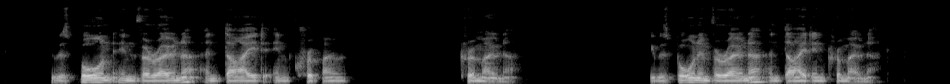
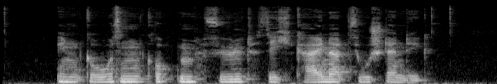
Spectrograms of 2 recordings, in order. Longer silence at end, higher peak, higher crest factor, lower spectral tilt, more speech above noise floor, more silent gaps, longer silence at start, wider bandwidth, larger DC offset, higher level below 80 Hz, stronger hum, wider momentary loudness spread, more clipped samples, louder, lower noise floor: first, 0.75 s vs 0.5 s; about the same, -4 dBFS vs -2 dBFS; about the same, 18 dB vs 16 dB; first, -7.5 dB/octave vs -5.5 dB/octave; first, 67 dB vs 31 dB; neither; about the same, 0.5 s vs 0.6 s; about the same, 15 kHz vs 16 kHz; neither; second, -52 dBFS vs -46 dBFS; neither; first, 12 LU vs 7 LU; neither; second, -22 LUFS vs -17 LUFS; first, -88 dBFS vs -48 dBFS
